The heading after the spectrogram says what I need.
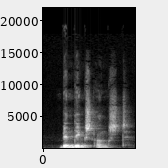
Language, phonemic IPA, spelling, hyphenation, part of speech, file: Dutch, /ˈbɪn.dɪŋsˌɑŋst/, bindingsangst, bin‧dings‧angst, noun, Nl-bindingsangst.ogg
- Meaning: fear of commitment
